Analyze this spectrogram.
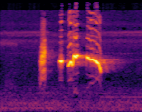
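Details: Calling to a rival, a sooty-headed bulbul of the kebo type sings one sharp click-like note then a rich three-part whistled phrase ending in a falling slur.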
